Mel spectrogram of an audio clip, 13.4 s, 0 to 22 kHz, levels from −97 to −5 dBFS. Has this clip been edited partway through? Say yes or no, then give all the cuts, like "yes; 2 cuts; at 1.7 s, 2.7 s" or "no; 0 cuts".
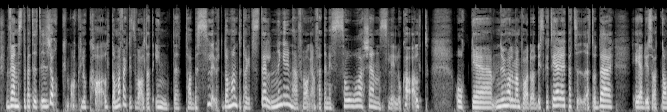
no; 0 cuts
